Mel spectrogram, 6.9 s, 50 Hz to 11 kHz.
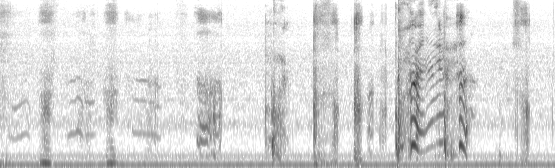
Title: Pertussis cough and wheezing 1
